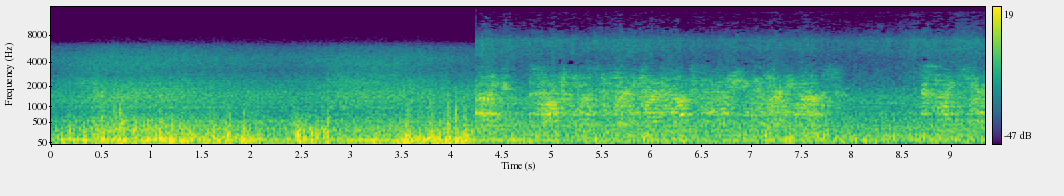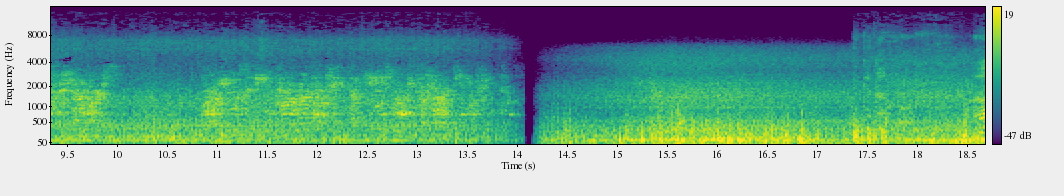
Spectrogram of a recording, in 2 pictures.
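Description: A fishing tug running through rough water: a steady low engine hum under rushing spray and wind noise on the microphone. The sound cuts out sharply about 14 seconds in, then resumes.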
